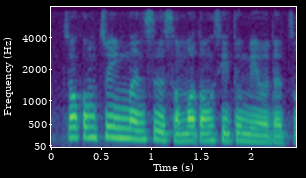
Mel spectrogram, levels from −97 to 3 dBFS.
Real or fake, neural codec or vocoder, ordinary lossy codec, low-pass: real; none; none; 7.2 kHz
